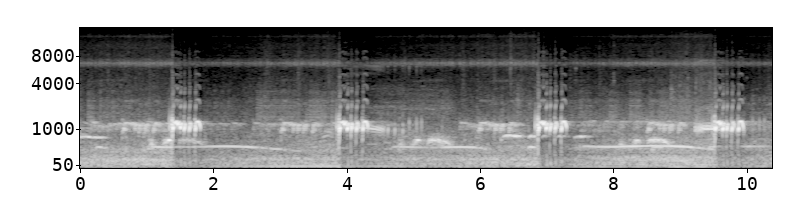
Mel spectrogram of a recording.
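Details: Zebra dove trapping lure: four loud bursts of rapid staccato coos, roughly every two and a half seconds, over gliding whistles from other birds and a steady faint whine.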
